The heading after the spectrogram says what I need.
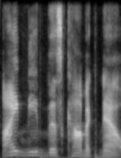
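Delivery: ordinary delivery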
